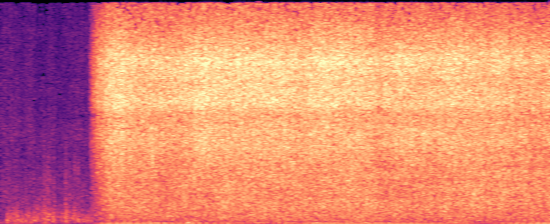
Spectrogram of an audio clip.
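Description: A bow wave splashes and hisses loudly.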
